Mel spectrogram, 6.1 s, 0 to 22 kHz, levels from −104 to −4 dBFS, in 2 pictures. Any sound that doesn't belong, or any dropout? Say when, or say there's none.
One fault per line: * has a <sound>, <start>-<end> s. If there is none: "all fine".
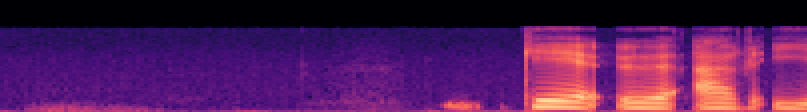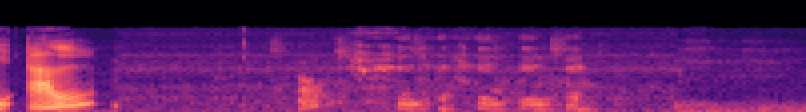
* has a laugh, 3.8-5.4 s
